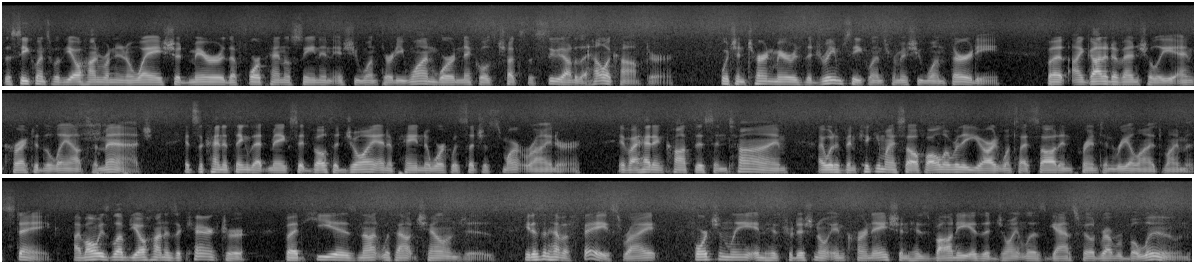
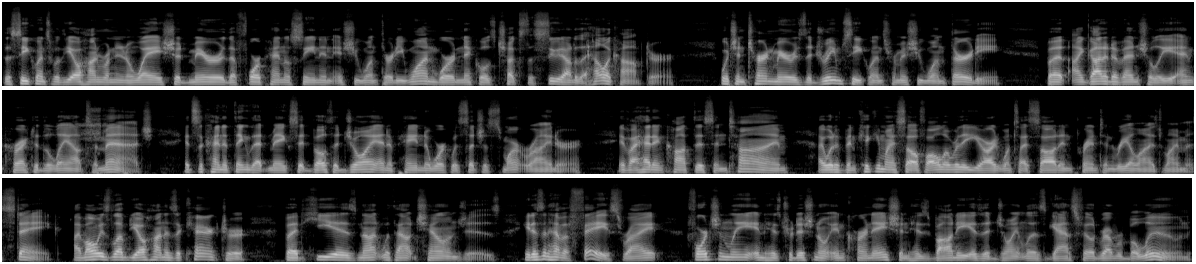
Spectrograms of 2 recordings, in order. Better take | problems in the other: second | hiss; loud; throughout; 7 dB below the speech

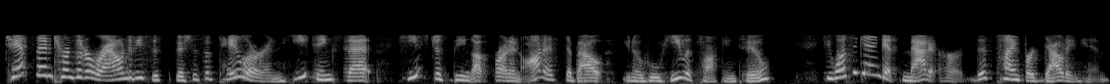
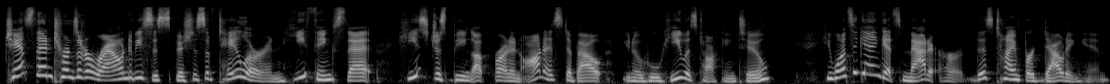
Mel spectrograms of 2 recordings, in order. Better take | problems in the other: second | garbled, watery; badly; nothing above 4 kHz

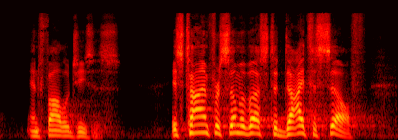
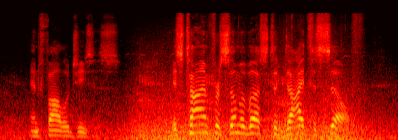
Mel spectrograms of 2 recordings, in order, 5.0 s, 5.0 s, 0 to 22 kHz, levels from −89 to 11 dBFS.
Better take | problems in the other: first | wind noise on the microphone; occasional gusts; 15 dB below the speech

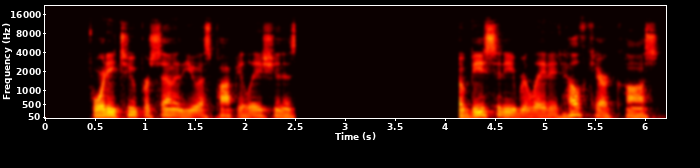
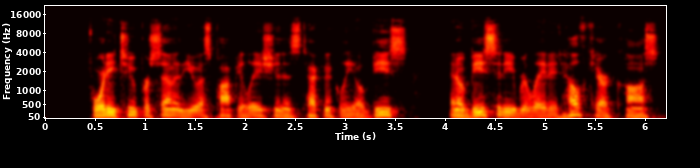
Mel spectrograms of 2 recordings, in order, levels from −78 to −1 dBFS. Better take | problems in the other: second | audio cutting out; at 2.5 s for 1.5 s

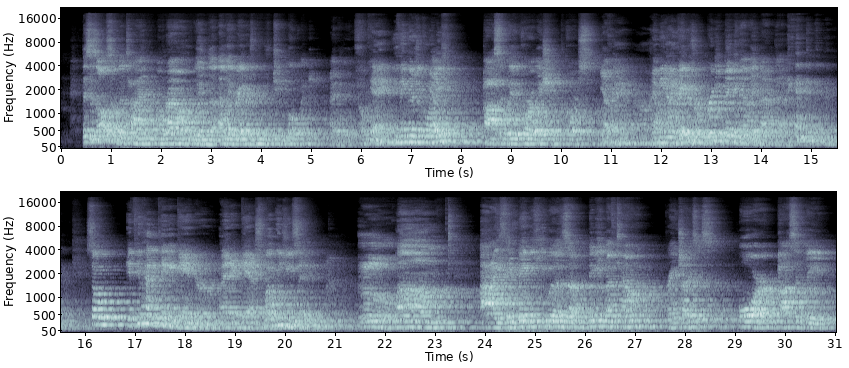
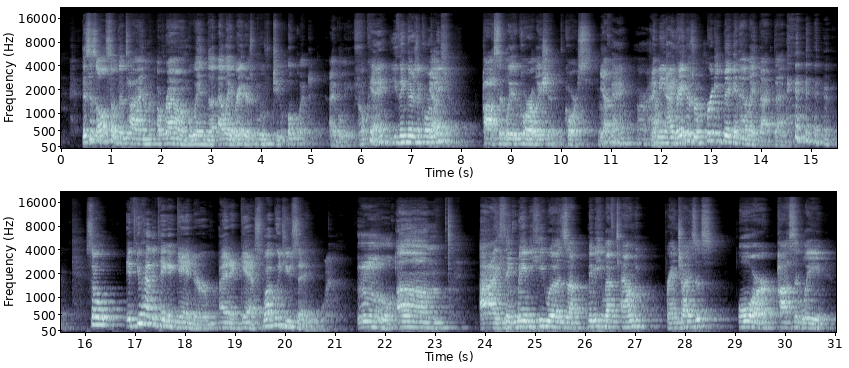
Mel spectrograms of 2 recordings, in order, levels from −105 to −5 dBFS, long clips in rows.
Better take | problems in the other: second | room echo; strong; dies away in 3 s; slight in the second // off-mic speech; far; somewhat distant in the second

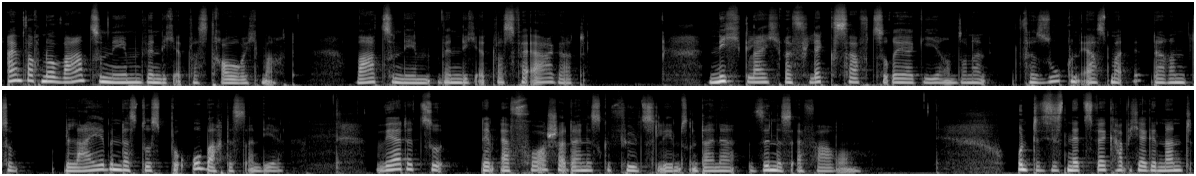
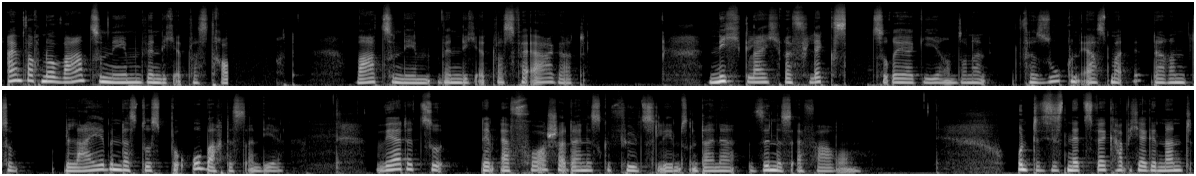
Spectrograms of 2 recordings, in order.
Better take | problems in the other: first | audio cutting out; at 2.5 s and at 8.5 s

